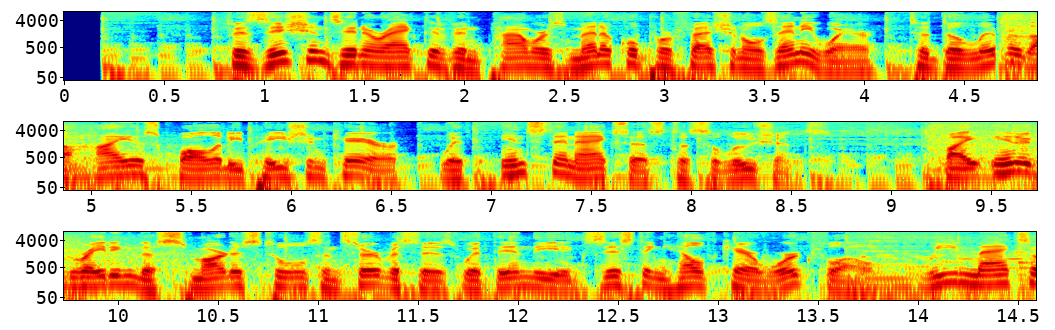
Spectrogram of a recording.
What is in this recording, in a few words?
Corporate Narration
